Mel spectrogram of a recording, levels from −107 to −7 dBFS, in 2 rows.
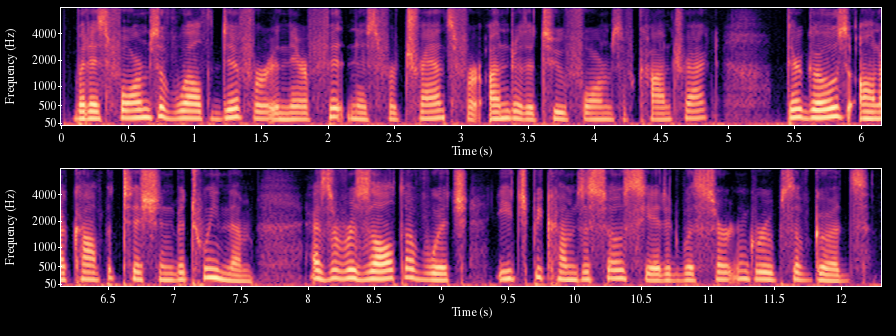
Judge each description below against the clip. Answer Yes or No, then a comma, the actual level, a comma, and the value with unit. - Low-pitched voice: No, medium, 175 Hz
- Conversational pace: Yes, average, 180 wpm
